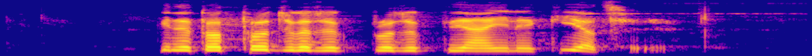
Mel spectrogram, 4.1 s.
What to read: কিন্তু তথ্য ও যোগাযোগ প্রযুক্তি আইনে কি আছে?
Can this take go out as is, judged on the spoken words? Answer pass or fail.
pass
